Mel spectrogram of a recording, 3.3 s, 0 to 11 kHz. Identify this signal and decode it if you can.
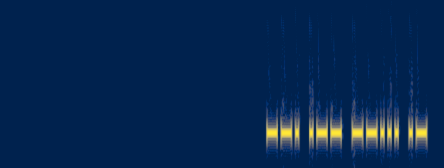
Morse code, heard as a keyed tone, about 47 wpm, 700 Hz. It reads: GW7A
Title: DXCC-100 Call Signs - 4 Characters - 45wpm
